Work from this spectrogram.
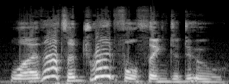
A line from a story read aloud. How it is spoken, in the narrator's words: exclaimed the Scarecrow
